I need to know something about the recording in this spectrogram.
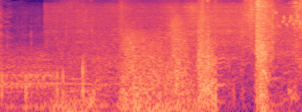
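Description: A smoke bomb bursts with a loud hissing rush.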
